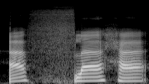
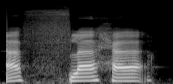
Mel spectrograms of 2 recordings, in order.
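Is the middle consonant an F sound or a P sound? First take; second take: F sound; F sound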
